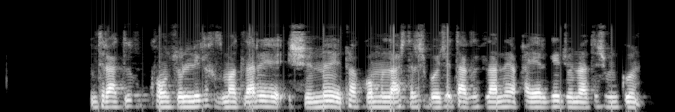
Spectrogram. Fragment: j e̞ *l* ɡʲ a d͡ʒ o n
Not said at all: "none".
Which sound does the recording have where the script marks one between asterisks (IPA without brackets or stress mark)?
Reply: ɾ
